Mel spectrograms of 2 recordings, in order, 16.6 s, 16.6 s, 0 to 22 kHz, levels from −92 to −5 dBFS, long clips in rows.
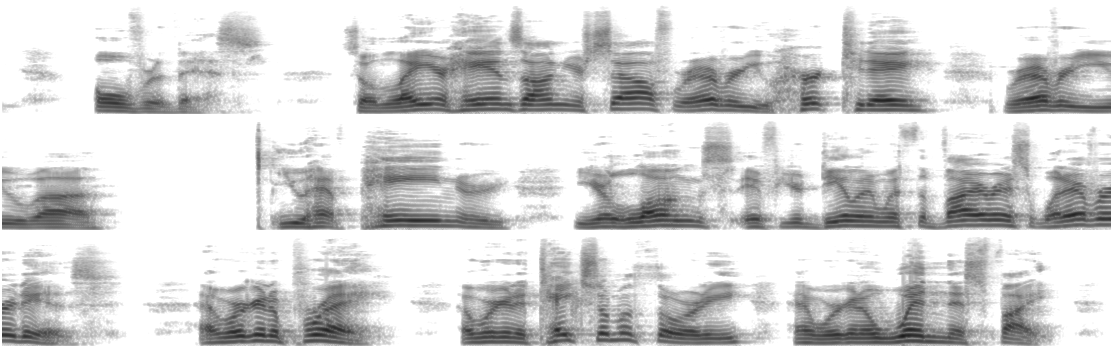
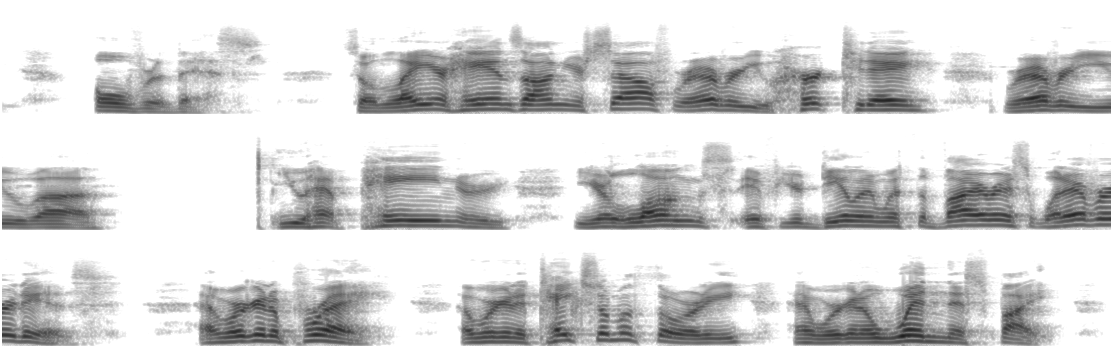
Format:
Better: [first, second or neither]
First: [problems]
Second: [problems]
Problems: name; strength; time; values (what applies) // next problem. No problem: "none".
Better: first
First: none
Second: muffled; slightly; fading above 3 kHz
